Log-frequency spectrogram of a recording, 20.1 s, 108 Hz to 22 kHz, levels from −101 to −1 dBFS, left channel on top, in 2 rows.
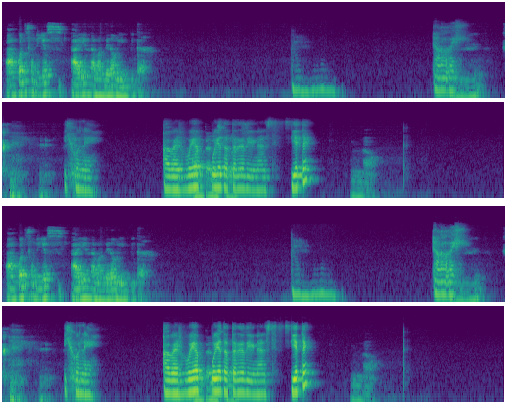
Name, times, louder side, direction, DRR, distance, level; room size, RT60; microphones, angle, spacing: voice 1, 0.1-3.0 9.0-9.6 10.0-10.4 11.3-11.6 13.9-14.8 17.0-17.5, left 1 dB, 30° left, 5.0 m, -33 dB
voice 2, 5.8-6.7 8.6-9.2 11.3-11.9 13.3-15.4 15.8-16.2, right 4 dB, 75° right, 1.3 m, -26 dB
13.0 x 7.7 x 5.6 m
head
